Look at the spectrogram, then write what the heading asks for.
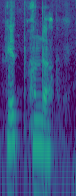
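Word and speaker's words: Red Vanda: রেড ভান্ডা, উচ্চারণটা হবে রেড ভান্ডা।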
